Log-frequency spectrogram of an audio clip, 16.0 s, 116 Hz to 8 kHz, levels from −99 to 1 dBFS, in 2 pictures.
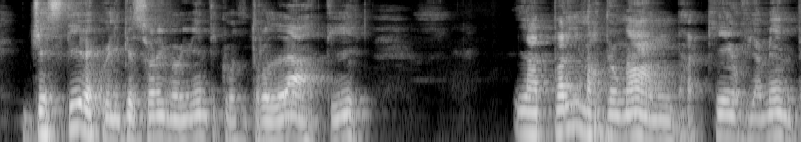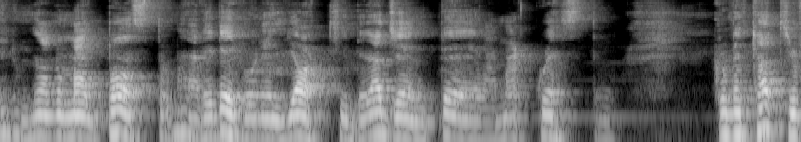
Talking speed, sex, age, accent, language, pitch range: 110 wpm, male, 50-69, native, Italian, 115-145 Hz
